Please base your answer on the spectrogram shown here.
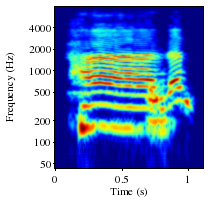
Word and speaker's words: هذا: হাদাল, দাল নরম হবে, অনেকে হাজাল পড়বে, হাজাল, হাদাল বাইত।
